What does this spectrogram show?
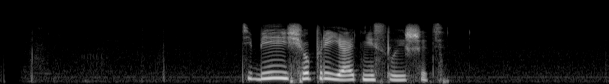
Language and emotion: Russian, neutral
